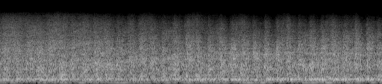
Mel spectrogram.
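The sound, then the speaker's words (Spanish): A train approaches a rural town, a loud, steady rumble and hiss of rolling rail cars that holds constant throughout with no clear pauses. “Un tren se aproxima a una población rural.”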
